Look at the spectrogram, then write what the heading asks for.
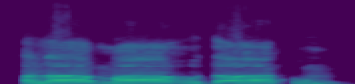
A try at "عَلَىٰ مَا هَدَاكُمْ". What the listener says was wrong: نہیں، ہے کے اوپر زبر ہے.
